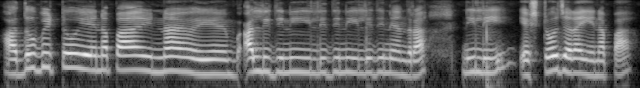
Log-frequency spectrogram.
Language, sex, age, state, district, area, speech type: Kannada, female, 18-30, Karnataka, Gulbarga, urban, spontaneous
